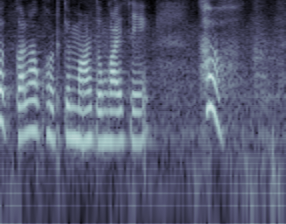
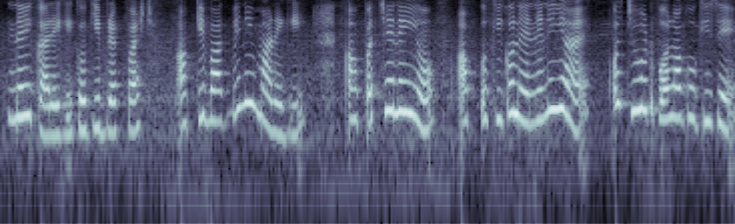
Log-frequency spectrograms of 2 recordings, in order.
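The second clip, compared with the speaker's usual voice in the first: put-on higher babyish stubborn voice; a sulking little girl refusing; childish sulk; 4 semitones higher than usual. Cookie sulking. (रूठी बच्ची जैसी आवाज़)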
